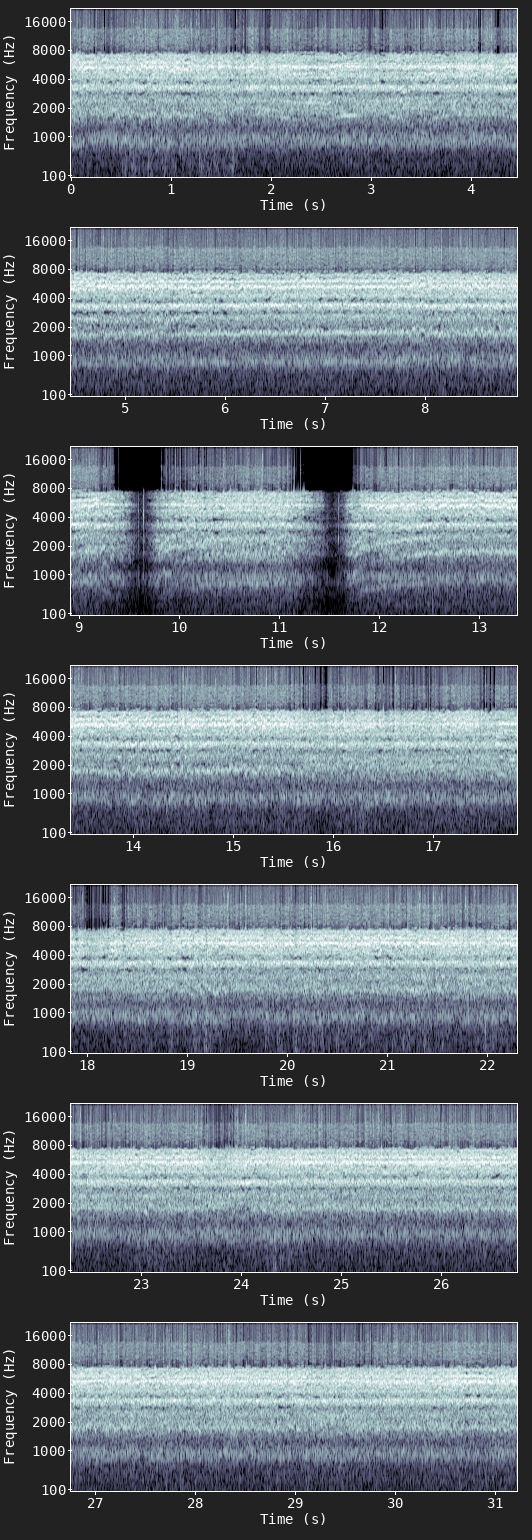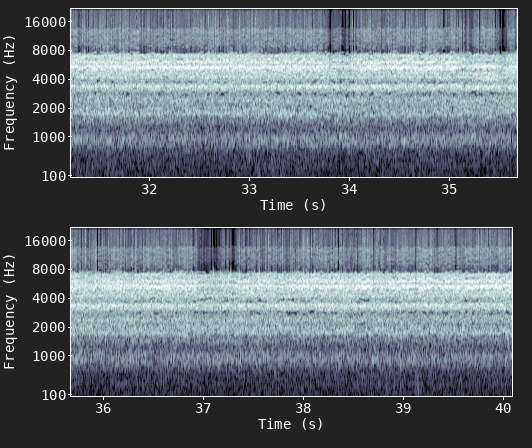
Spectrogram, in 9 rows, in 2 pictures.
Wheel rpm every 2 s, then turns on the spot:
230, 220, 220, 210, 170, 120, 190, 220, 220, 230, 230, 230, 230, 230, 230, 230, 230, 230, 230, 230.
none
